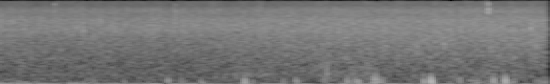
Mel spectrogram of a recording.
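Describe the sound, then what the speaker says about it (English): Spring hail falls onto a lake in a continuous dense hiss, with scattered sharper ticks and pops of stones hitting the water growing through the stretch, moderately loud and unbroken by talk. "Downside to fishing in the spring. Like hail. Literally."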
